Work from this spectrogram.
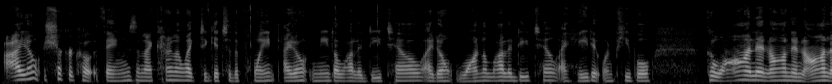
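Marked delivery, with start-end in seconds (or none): none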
